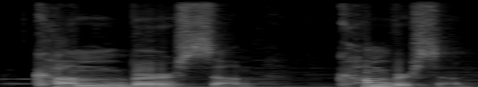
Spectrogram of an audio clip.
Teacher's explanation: The word cumbersome has 3 syllables, and the stress is on the first syllable.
